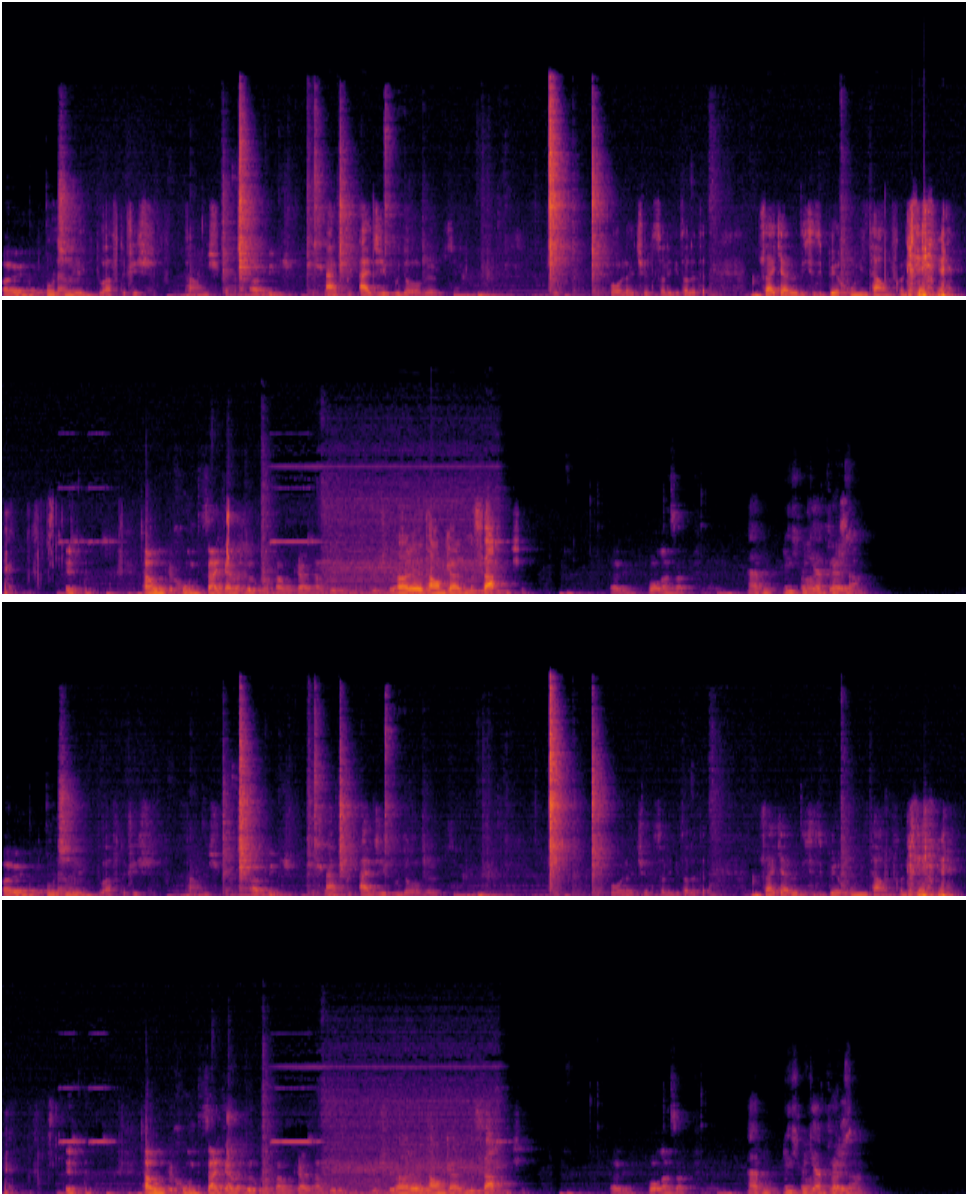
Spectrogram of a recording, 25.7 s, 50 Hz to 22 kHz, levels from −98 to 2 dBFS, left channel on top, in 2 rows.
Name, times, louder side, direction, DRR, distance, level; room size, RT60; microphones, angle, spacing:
voice 1, 0.0-0.6 2.2-2.5 3.0-4.5 6.2-7.7 8.3-8.8 10.0-10.1 10.5-10.6 13.6-18.6 20.4-20.5 21.0-21.9 22.4-22.6 23.9-24.2, equal, 20° left, 2 dB, 0.9 m, -45 dB
voice 2, 0.6-2.1 2.4-3.2 4.3-6.2 7.3-7.4 8.1-13.0 13.3-13.5 18.1-19.8 23.6-24.0, left 6 dB, 85° left, 13 dB, 0.4 m, -42 dB
sound 1, 0.7-19.5, left 1 dB, 65° left, 2.1 m, -47 dB
voice 3, 22.8-24.3, right 2 dB, 20° right, 5 dB, 0.5 m, -46 dB
10.0 x 4.8 x 3.8 m, 0.64 s
head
